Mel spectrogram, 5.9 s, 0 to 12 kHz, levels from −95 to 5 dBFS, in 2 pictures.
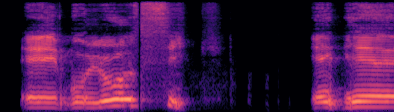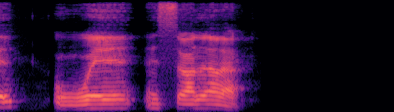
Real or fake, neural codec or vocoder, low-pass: fake; codec, 24 kHz, 1 kbps, SNAC; 10.8 kHz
